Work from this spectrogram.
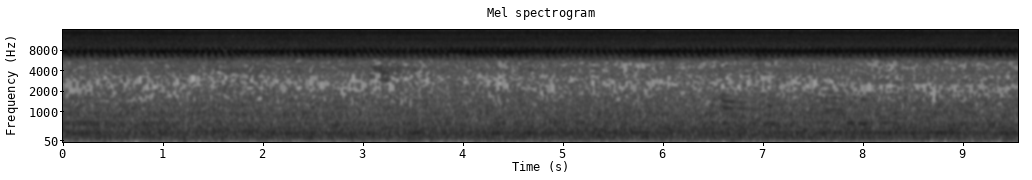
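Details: Crickets chirping at night as a continuous bright, high insect chorus, even in loudness throughout, with faint low tones in the background.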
